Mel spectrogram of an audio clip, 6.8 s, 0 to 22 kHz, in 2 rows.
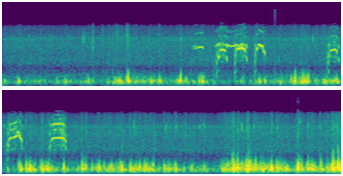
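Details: Osprey chicks in Barlinek Forest struggling with a breakfast fish on 7 July 2022, captured by a nest live cam. A series of high, thin, slurred chirps in short clusters, over steady low rustling and scraping nest noise.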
